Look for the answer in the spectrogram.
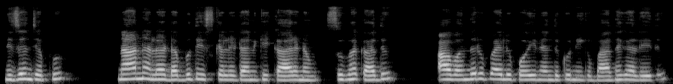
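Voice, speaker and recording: A woman's voice: fairly high pitch, fairly even intonation, normal speed, a little mellow, lightly acted. A woman reading the part of a hot-tempered young male student, speaking in a curt, defiant way.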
